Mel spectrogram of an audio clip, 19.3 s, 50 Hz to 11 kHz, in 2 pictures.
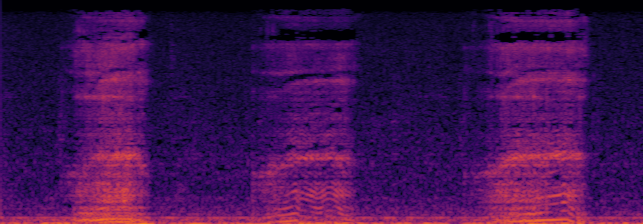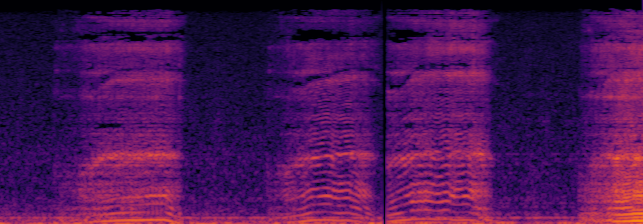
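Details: Snoring recorded overnight by a phone snore-tracking app beside the bed during sleep: loud rattling snores on each breath in, about five in twenty seconds, roughly 15 breaths a minute.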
